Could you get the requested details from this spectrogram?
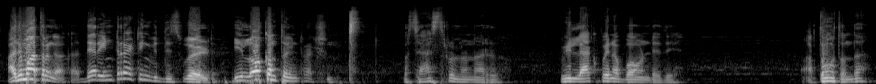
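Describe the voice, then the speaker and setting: A male preacher tells a story with humor and acts out its characters. His voice sits fairly high and rises and falls a great deal. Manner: animated, acts out dialogue, jokes with listeners.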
